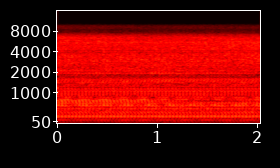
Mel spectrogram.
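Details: Gast 1LAA oilless piston air compressor (1/6 hp, rated 50 psi continuous) bench tested after overhaul at about 50 psi, drawing 3.75 A against a 3.9 A rating: a steady, even buzz with a fast uniform pulse and no knocks. It runs normally.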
